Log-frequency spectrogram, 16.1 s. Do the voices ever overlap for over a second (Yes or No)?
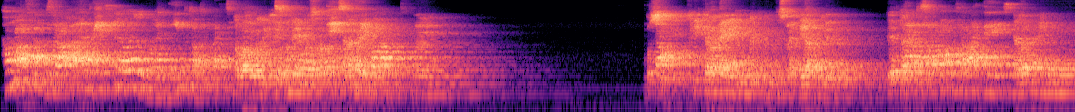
Yes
